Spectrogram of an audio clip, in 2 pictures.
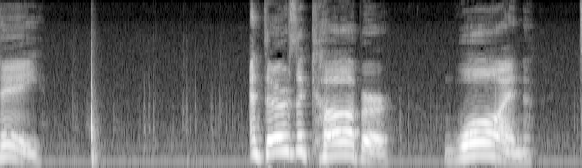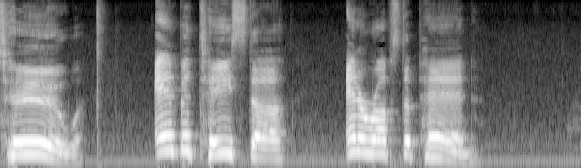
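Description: A young boy makes loud, animated character voices close by.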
